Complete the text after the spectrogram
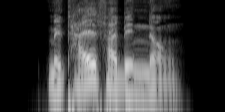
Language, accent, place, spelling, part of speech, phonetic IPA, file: German, Germany, Berlin, Metallverbindung, noun, [meˈtalfɛɐ̯ˌbɪndʊŋ], De-Metallverbindung.ogg
- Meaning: metal compound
